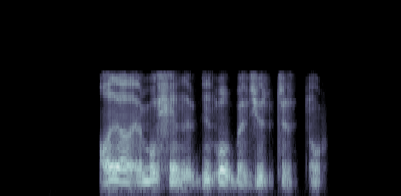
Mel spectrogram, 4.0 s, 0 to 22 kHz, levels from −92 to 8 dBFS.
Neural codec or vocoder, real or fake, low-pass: autoencoder, 44.1 kHz, a latent of 192 numbers a frame, MeloTTS; fake; 5.4 kHz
